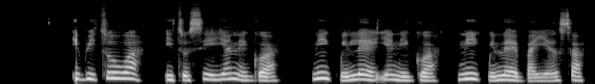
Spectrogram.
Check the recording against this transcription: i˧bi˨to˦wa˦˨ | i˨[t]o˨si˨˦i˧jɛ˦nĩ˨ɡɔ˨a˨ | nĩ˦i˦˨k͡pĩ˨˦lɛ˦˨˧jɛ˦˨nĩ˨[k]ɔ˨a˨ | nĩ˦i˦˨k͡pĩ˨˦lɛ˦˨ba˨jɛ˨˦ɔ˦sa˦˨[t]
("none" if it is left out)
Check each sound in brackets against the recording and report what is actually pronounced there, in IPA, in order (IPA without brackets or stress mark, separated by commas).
t, ɡ, none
